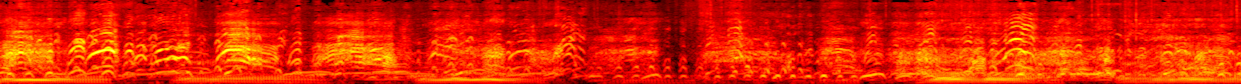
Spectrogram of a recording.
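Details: Several spotted hyenas, a clan coming together to save a clanmate from the jaws of a lion at Arathusa Safari Lodge in early August; rapid squealing, arching giggles layered over deep rumbling growls that pulse in heavy bursts.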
